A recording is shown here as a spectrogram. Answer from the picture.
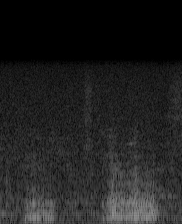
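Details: A female Miniature Dachshund given a pig's ear gives two low, rumbling growls, the second longer and louder, warning off anyone near her chew.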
